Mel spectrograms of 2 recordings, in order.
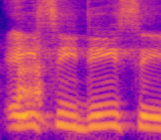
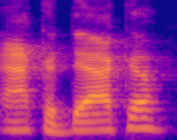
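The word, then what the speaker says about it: AC/DC: bolt in their logo ACDC is supposed to be pronounced one letter at a time but reported people in Australia kept on calling it akaaka no the Rockers are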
